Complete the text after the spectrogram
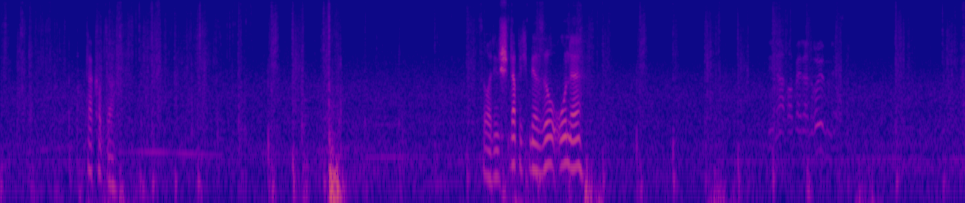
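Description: Footsteps creep through grass.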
